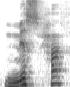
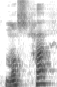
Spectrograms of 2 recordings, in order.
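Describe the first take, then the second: First: The first vowel is an i sound. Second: The first vowel is an u sound. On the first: "it can have a kasra" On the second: "It can have a dhamma"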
